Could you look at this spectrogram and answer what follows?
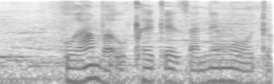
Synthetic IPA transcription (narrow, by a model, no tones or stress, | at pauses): uɦambʱaʔṵǃʰɛkʼɛzanɛmɔːtʼɔ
